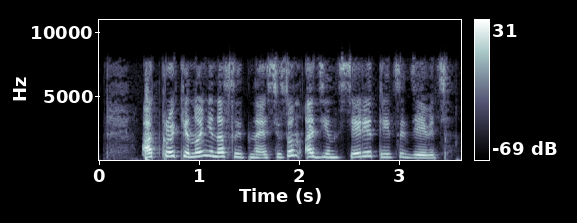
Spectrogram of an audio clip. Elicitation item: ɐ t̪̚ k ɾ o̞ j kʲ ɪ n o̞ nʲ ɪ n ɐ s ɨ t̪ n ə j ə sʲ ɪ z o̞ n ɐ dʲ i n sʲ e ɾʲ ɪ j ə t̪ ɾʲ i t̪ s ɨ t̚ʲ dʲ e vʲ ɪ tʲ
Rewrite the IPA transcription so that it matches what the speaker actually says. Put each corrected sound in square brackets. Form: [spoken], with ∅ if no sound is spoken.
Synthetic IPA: ɐ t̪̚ k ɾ o̞ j kʲ ɪ n o̞ nʲ ɪ n ɐ s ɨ t̪ n ə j ə sʲ ɪ z o̞ n ɐ dʲ i n sʲ e ɾʲ ɪ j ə t̪ ɾʲ i t̪ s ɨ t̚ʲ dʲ e vʲ ɪ tʲ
